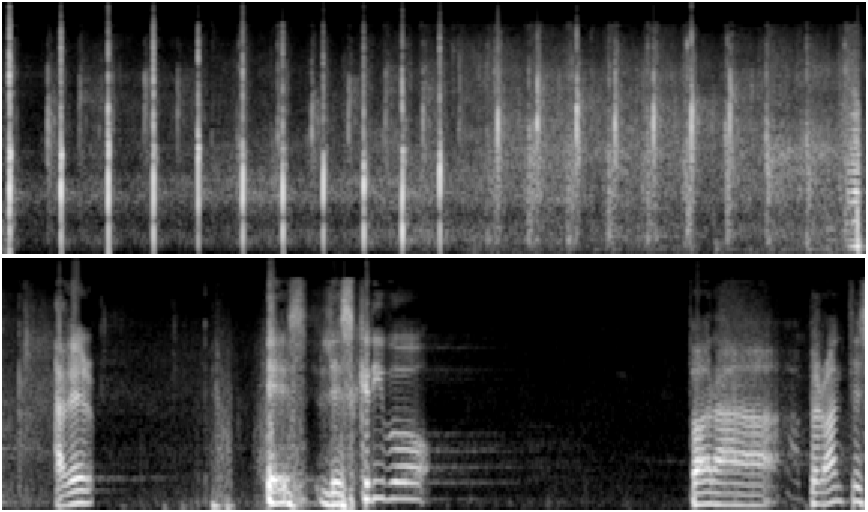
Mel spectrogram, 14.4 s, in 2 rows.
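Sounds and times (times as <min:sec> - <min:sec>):
audience applause: 0:00.0 - 0:07.6
speech: 0:07.7 - 0:08.2, 0:09.5 - 0:10.8, 0:12.9 - 0:14.3.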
